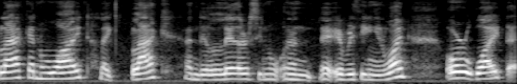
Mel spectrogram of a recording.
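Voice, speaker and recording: A woman speaks at a fairly slow pace with a non-native accent. Her voice sits at a medium pitch and has a dark, mellow tone. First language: not English. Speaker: book vlogger. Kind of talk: product review tutorial. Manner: hesitant, many fillers.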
